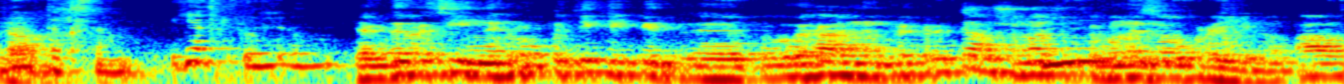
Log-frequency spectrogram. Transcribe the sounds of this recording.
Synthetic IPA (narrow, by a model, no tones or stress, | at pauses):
d̪t̪aksɑmɐ | jɐkt̪ɔjɐkd̪ɪʋesʲijnɪɦɾupɪtʲilʲkʲɪpʲid̪lˠeɦɑlʲnɪmpɾɪkɾɪtʲːamʃt͡ʃɔmɑt͡ʃɪt̪ʲk̪ʲːɛʋɔnɪzɐʊkɾɐjinʊʔɐ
